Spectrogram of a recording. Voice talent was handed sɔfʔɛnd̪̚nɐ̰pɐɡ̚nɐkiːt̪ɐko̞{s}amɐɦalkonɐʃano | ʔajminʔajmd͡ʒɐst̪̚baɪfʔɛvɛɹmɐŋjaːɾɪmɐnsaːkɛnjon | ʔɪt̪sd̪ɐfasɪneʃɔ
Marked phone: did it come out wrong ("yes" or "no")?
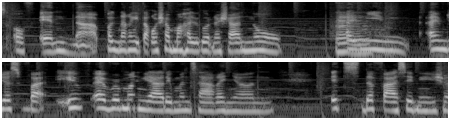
yes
